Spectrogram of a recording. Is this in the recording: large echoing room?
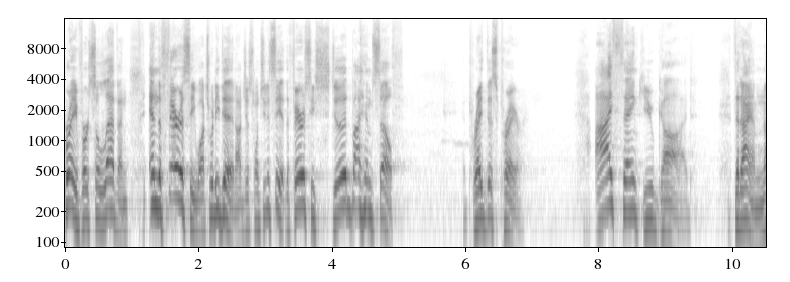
yes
